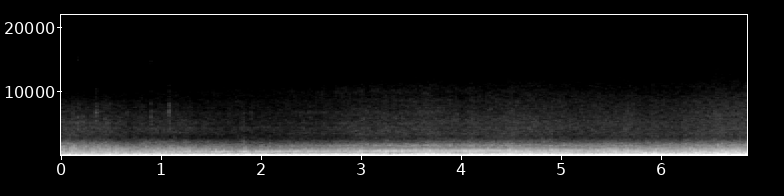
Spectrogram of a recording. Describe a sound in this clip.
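Wind rushes past an open car.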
